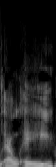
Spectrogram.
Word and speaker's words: Drkula: Congratulations to Bradley Drukla, if I'm pronouncing his last name right. Do you know Drukla's Bowling in Invergrove Heights? – I don't know that. – It's spelled like Dracula, but it's Drkula.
